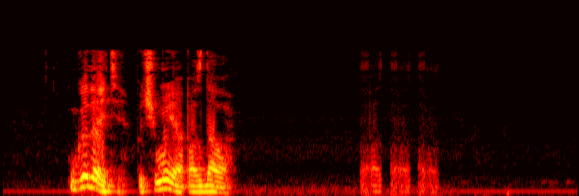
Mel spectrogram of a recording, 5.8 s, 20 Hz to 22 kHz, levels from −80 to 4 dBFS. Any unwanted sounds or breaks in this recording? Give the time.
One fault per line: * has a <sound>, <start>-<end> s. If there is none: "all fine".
* has a laugh, 3.6-4.4 s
